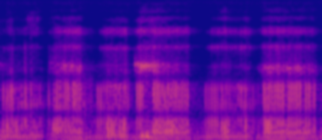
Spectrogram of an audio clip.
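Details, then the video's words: Cat purring rhythmically, a deep rumbling buzz in about four breath pulses over four seconds, recorded close in a quiet room. "МУРЧАНИЕ | ПОЛЧАСА МУРЛЫКАЕТ КОШКА!"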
